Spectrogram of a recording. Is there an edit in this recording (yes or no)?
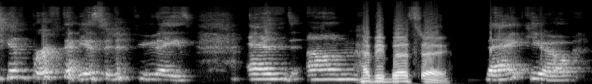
no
